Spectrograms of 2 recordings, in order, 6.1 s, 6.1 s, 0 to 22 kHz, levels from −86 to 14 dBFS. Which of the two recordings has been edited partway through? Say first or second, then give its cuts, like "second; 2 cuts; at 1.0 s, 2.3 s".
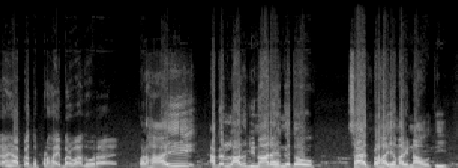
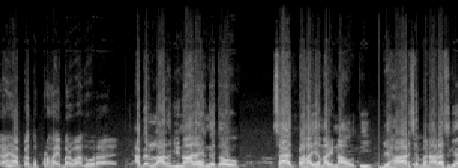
second; 2 cuts; at 1.6 s, 5.0 s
